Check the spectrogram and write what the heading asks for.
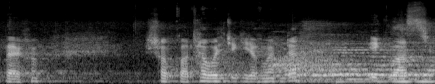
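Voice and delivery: talking in a big echoing hall. Real, not acted. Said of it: "ইকো হচ্ছে".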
